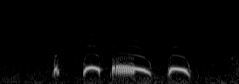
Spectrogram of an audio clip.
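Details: Spotted dove luring call for training young decoy birds: a single phrase, one short note then three mellow arched coos, the middle one longest, with light background noise throughout.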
